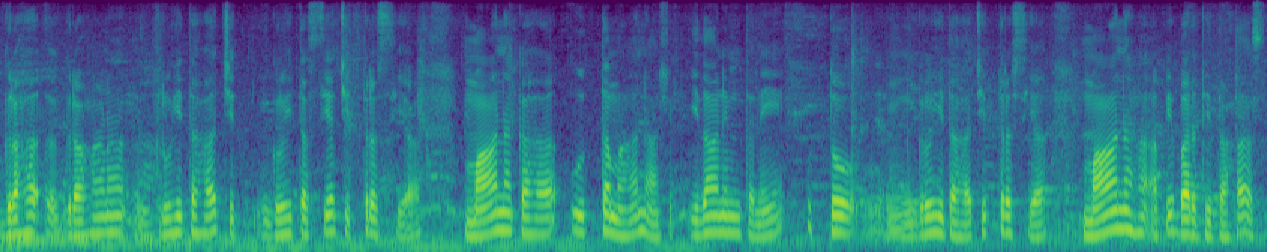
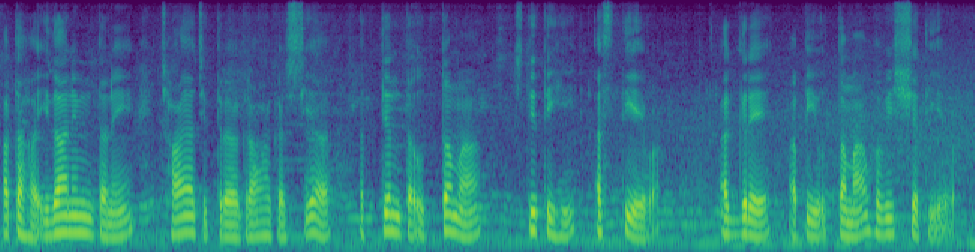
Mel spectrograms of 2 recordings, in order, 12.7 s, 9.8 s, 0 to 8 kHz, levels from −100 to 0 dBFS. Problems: constant background noise, continuous background conversations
